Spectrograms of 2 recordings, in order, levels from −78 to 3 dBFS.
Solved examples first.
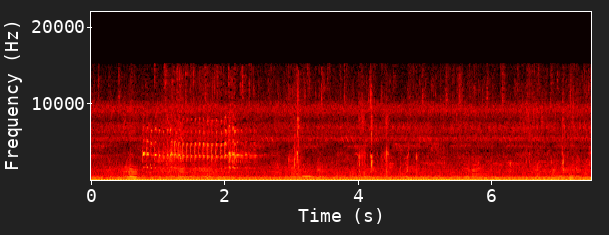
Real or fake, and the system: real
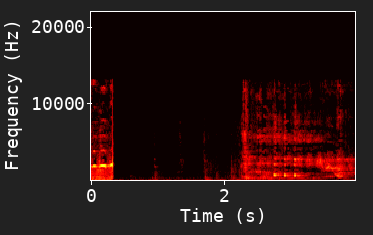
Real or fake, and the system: real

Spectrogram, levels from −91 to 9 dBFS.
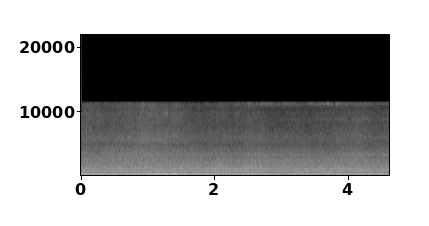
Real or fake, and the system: real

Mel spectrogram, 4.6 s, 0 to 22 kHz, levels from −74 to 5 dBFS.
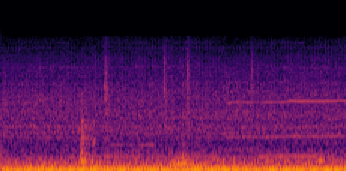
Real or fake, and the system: real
